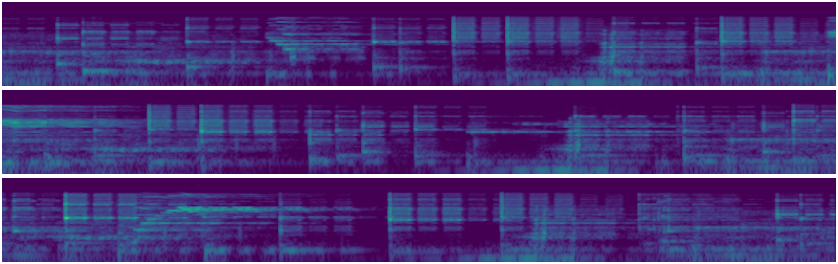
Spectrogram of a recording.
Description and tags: kalimba home made with some delay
